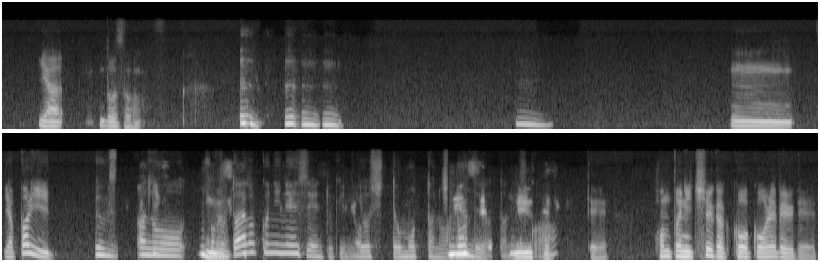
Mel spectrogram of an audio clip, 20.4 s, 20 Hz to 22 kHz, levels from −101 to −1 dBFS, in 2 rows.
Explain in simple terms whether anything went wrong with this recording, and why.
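Between 11.63 and 17.36 s the speech keeps sinking to near silence or dropping out in pieces, at 11.63–11.98, 12.37–12.8, 13.01–14.76, 15.01–15.19 and 15.57–17.36 s. This is speech suppressed in double talk: both sides were likely talking at once, and the echo canceller turned the talker down along with the echo.

At 12.19–12.28 s a brief, faint repeat of the voice can be heard, arriving about a quarter of a second late. This is an echo leak, likely from a loudspeaker on the other end whose echo canceller let some of the sound slip back.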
